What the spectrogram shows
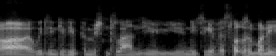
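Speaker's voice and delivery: ordinary delivery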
